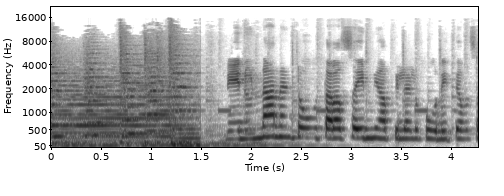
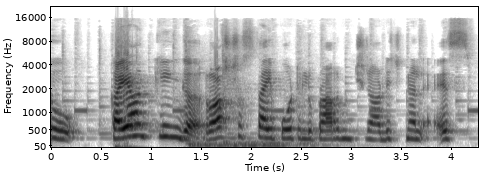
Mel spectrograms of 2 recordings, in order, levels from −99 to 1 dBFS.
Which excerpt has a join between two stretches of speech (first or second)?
first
